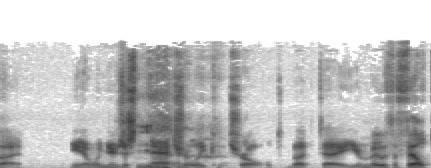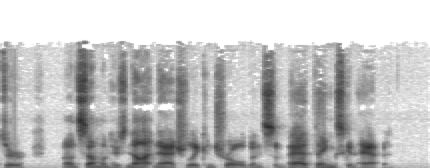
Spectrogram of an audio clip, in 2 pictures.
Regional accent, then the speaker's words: Alabama, United States; With the whole, look at me, I'm from Alabama.

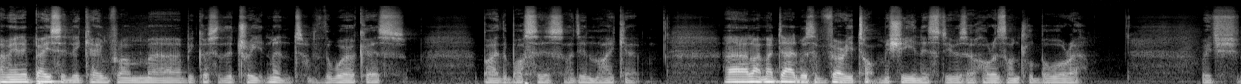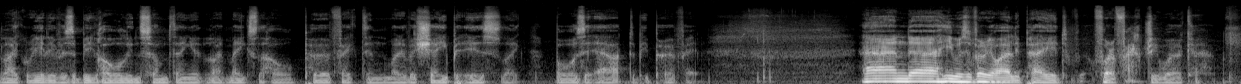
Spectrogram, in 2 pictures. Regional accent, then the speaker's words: West Midlands, United Kingdom; growing up in the Black Country, I was so full of imagery. One, it's got a strange sense of humour, the Black Country.

